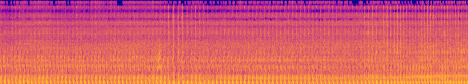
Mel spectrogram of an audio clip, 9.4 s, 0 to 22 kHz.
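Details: Restored 1968 Bolens Husky 775 hydrostatic garden tractor with swapped Hatz 1B30 single-cylinder diesel, mowing with deck engaged: steady even thump holding as the deck takes load, no knocks or misses; normal running under load.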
